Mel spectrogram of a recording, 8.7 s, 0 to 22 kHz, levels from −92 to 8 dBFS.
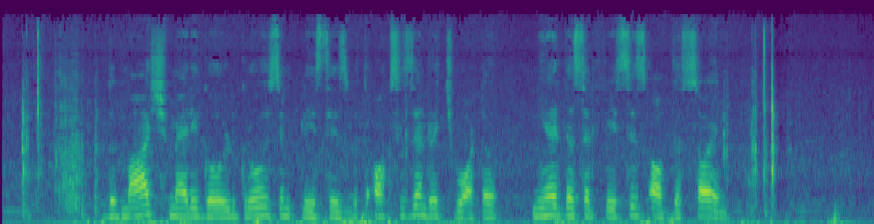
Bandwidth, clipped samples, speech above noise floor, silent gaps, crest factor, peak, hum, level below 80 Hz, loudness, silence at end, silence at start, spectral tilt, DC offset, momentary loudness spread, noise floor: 16.5 kHz; under 0.1%; 21 dB; none; 20 dB; 0 dBFS; none; -36 dBFS; -20 LUFS; 0.2 s; 0.05 s; -5 dB/octave; under 0.1%; 15 LU; -40 dBFS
